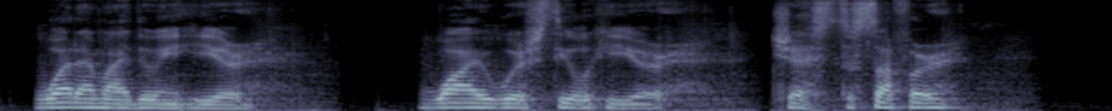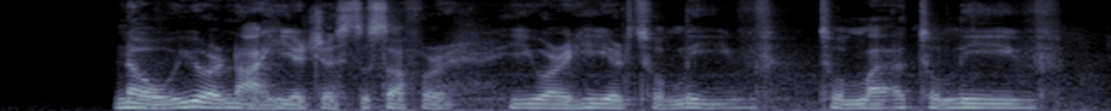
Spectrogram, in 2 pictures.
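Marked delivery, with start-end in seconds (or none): none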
